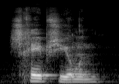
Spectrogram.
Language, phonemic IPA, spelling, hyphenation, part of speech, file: Dutch, /ˈsxepsjɔŋən/, scheepsjongen, scheeps‧jon‧gen, noun, Nl-scheepsjongen.ogg
- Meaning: a cabin boy, junior ship's crew member, apprentice sailor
